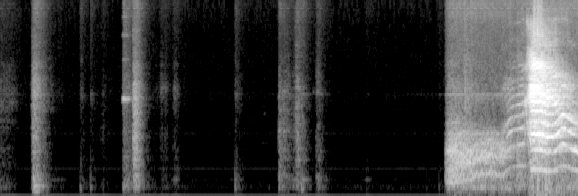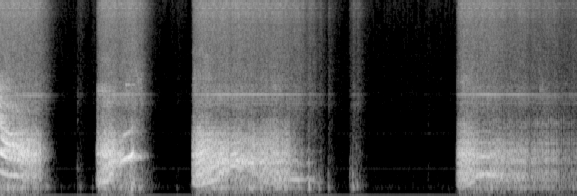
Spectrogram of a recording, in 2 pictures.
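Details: Angry pet cat objecting to its owner cooking: a long growl swells into a loud, rising, wailing yowl, then breaks into shorter snarling growls with pauses between them. Faint clicks sound at the start of an otherwise quiet indoor room.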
